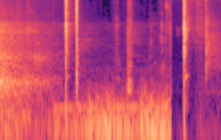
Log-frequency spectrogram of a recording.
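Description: Airgun shots fired at iguanas in Puerto Rico: a few sharp, close cracks spaced irregularly over steady outdoor background noise.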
